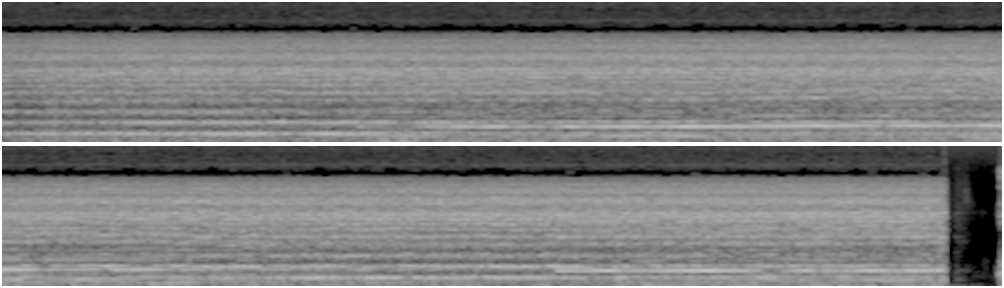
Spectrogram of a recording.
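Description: Mix playback of ambient electric lead guitar tracks with long held notes, widened by a stereo-width reverb send. The playback cuts off suddenly near the end.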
